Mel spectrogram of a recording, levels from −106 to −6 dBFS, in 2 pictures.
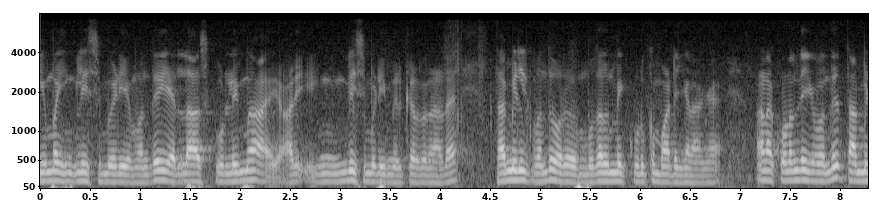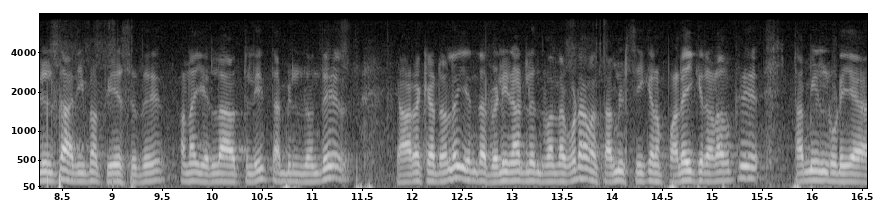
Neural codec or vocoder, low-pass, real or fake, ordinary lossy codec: vocoder, 44.1 kHz, 128 mel bands every 512 samples, BigVGAN v2; 7.2 kHz; fake; none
